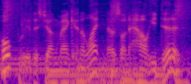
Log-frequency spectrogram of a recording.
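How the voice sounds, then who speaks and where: A man's voice: fairly low pitch, big pitch swings, rapid-fire. A man voicing a composed professor lecturing a class in a video game, with music playing underneath. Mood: composed, instructive. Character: male professor lecturing on mech combat, composed. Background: game soundtrack music.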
